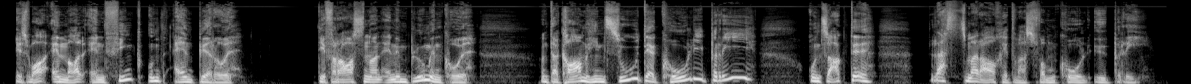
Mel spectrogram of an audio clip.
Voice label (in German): Bayerisch, Sprecher; LOFT VOICES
